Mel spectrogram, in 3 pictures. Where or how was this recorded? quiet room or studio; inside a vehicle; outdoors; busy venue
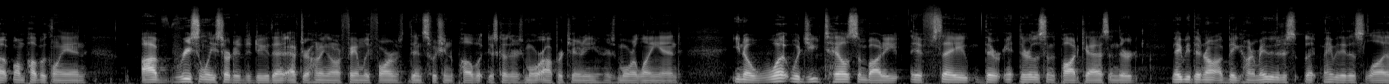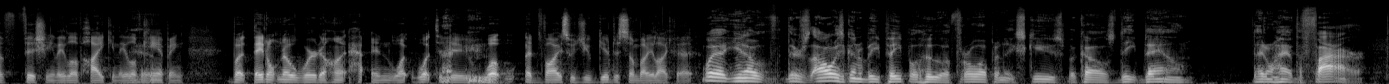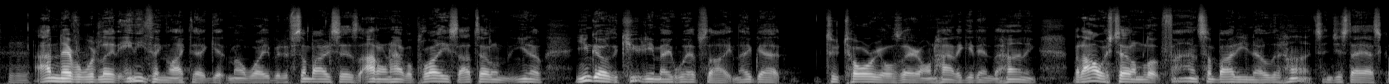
busy venue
